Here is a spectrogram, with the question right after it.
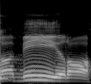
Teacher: खा को मोटा रखना है और रा को पुर रखेंगे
